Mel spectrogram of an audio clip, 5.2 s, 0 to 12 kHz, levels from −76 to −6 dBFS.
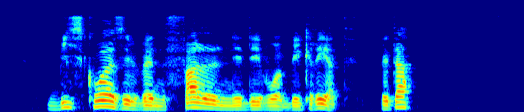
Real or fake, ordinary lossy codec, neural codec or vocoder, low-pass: real; MP3, 96 kbps; none; 7.2 kHz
